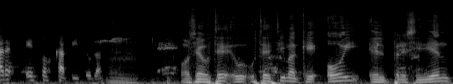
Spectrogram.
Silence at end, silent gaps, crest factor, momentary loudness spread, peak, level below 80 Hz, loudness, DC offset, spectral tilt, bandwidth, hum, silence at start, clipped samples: 0 s; none; 18 dB; 13 LU; -16 dBFS; -40 dBFS; -34 LUFS; under 0.1%; -6.5 dB/octave; 15.5 kHz; none; 0 s; under 0.1%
